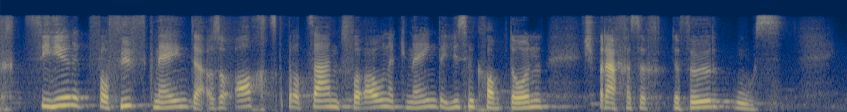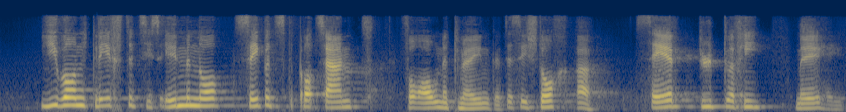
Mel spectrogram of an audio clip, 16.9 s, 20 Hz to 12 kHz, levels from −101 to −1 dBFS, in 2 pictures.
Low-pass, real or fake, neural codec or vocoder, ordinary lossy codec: 7.2 kHz; fake; codec, 16 kHz, 0.5 kbps, X-Codec, HuBERT features, trained on balanced general audio; AAC, 48 kbps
